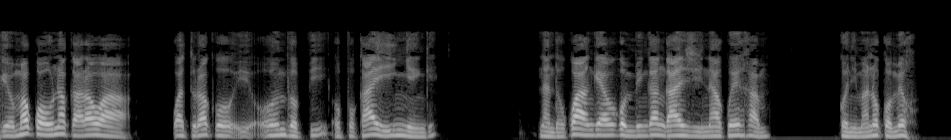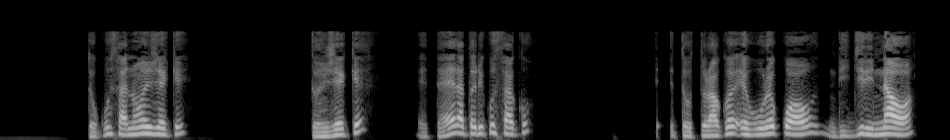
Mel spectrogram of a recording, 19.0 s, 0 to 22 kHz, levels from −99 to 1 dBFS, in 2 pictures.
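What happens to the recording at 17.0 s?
At 17.0 s the speech carries the same damage heard throughout: nothing above 8.6 kHz, with a dull, smeared, warbling texture on sibilants. That likely points to AAC compression at a low bitrate, around 32 kbps, where starved frequency lines leave holes, unlike a plain low-pass filter's clean dulling.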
